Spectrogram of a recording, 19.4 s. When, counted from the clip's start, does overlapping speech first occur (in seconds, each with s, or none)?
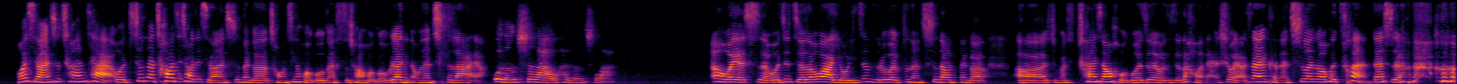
none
